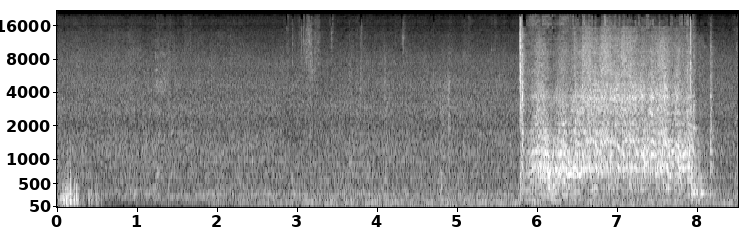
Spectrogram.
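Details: 1972 Mercury Montego MX after long sitting: the starter spins the engine at a steady beat for about two seconds and it never catches; no fuel coming up the line to the carburetor.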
